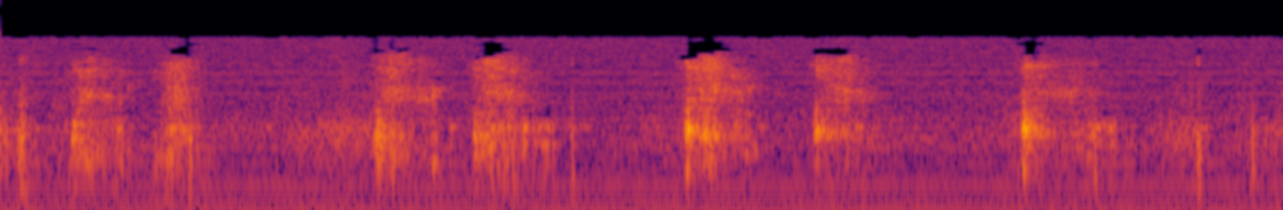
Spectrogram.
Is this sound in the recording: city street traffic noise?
no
